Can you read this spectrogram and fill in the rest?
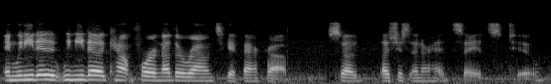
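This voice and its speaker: A woman with a slightly low voice talks casually while playing a tabletop game. The sound is a bit dull, with clear noise behind her. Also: a little fast. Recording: dull, noisy home recording.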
